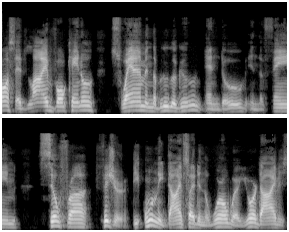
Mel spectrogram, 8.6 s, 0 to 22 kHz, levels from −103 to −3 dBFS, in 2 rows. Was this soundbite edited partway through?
no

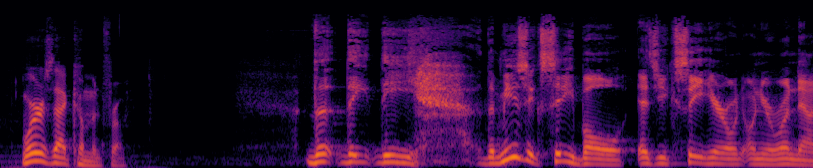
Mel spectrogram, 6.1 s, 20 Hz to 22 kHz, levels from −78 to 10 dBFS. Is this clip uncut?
yes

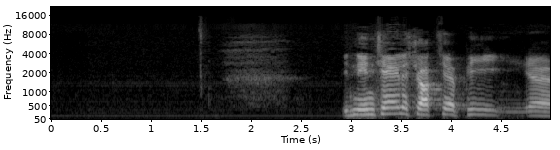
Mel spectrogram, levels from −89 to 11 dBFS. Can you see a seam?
no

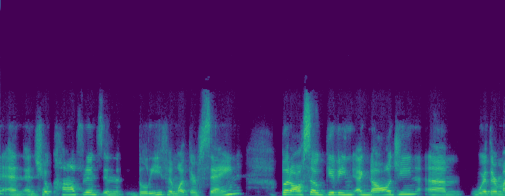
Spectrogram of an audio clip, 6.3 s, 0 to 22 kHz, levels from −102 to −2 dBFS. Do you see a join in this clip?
no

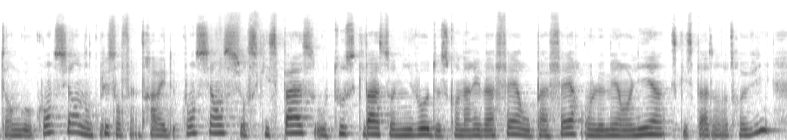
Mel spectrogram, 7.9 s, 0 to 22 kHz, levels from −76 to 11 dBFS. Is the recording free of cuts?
no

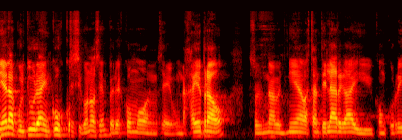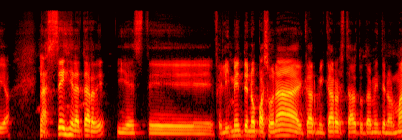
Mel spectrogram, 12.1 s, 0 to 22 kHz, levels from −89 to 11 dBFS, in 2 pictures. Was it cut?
yes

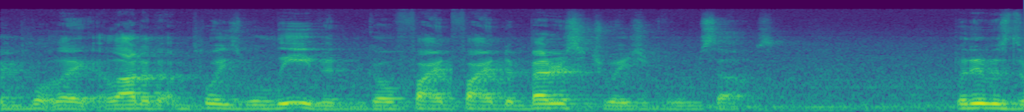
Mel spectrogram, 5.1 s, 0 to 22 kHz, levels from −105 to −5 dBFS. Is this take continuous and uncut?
no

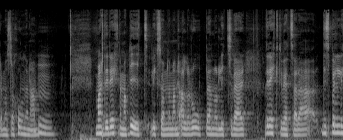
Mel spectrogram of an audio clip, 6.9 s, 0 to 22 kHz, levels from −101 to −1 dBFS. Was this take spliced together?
yes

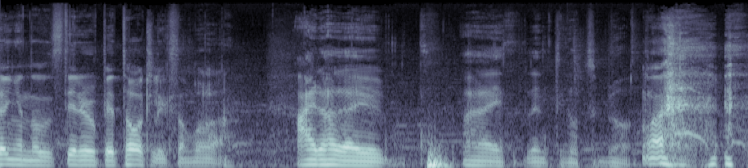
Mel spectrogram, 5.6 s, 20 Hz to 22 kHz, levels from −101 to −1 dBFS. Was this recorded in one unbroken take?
no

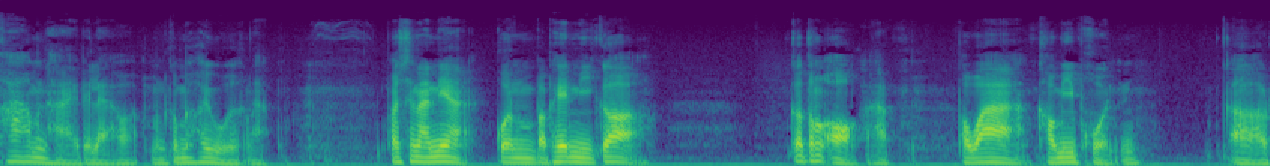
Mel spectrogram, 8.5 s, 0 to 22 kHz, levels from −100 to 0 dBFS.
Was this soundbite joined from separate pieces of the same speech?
no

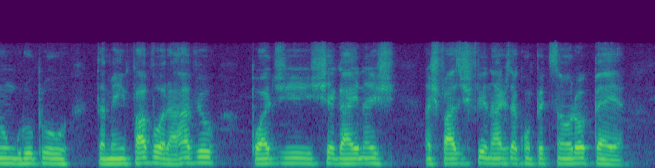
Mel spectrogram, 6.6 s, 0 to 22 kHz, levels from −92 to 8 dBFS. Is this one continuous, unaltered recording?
yes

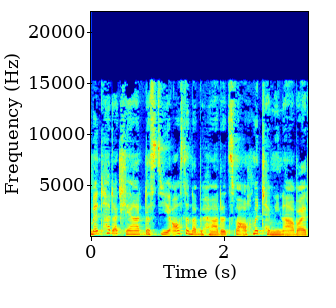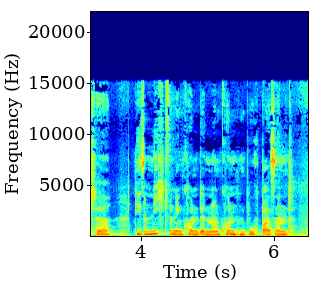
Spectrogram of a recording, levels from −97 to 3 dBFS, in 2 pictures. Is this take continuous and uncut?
no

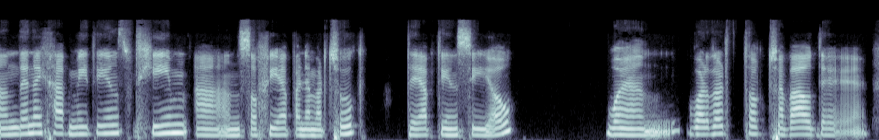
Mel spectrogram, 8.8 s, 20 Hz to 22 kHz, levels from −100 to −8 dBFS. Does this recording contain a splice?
yes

